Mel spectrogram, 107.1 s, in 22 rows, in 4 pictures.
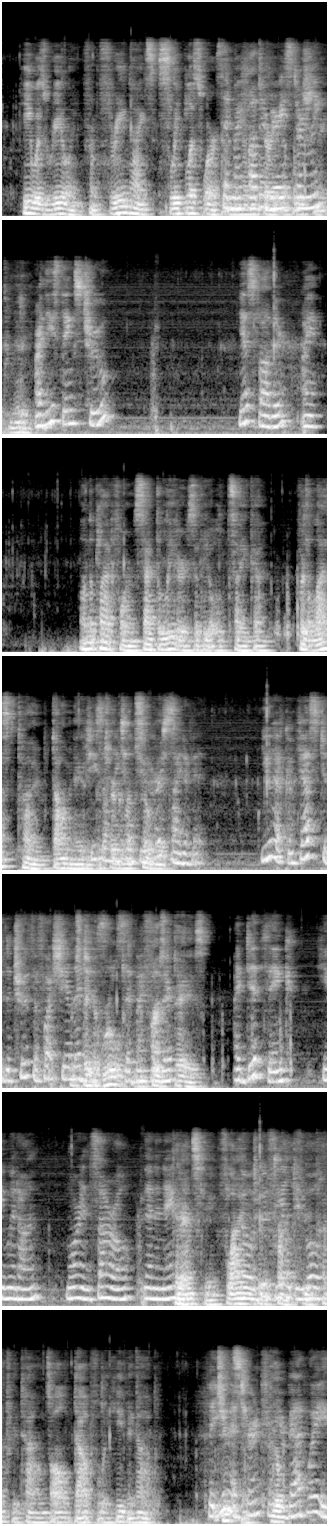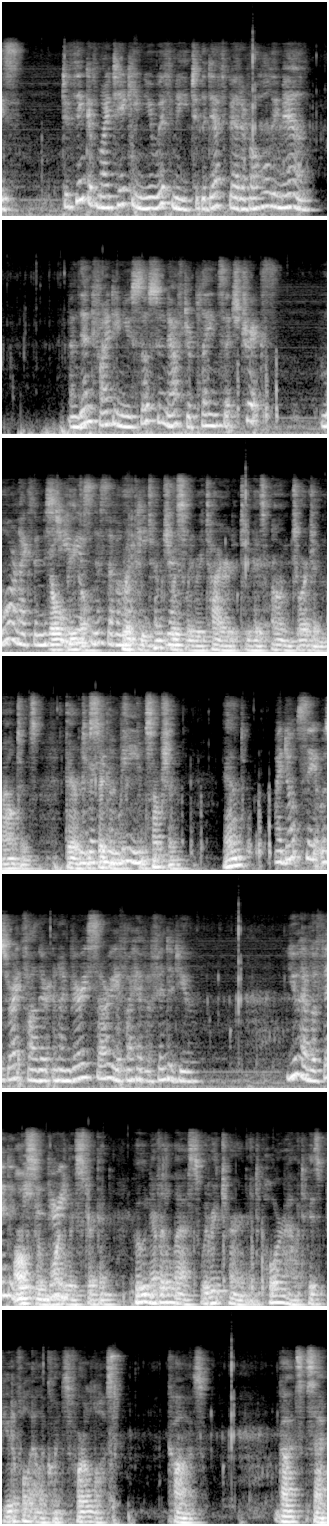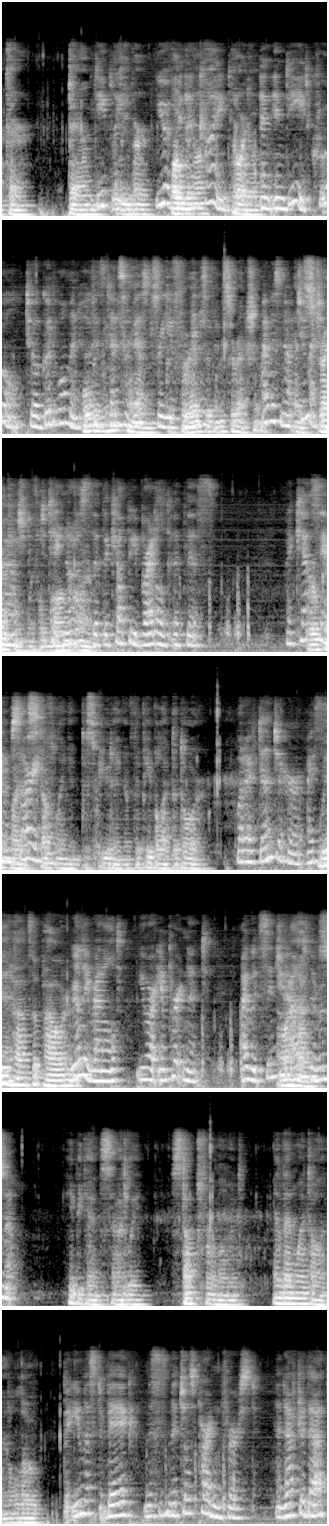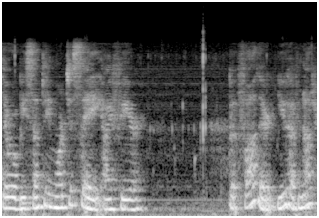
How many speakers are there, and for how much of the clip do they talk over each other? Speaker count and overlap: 2, about 23%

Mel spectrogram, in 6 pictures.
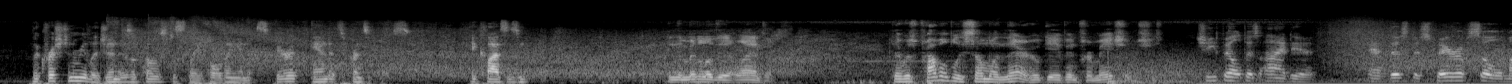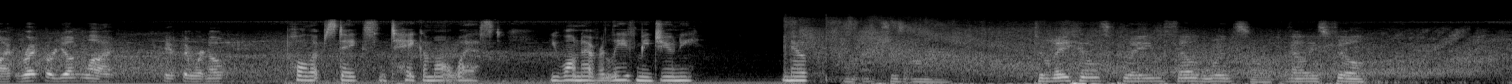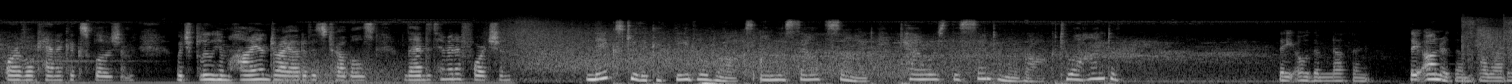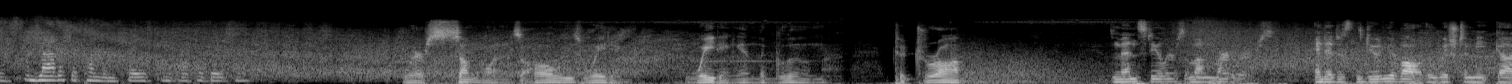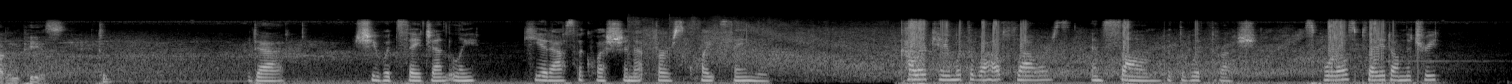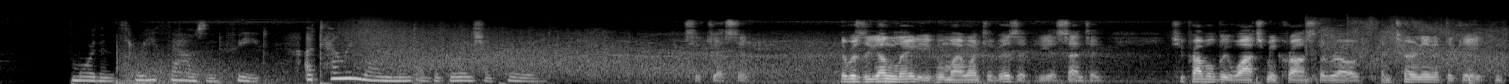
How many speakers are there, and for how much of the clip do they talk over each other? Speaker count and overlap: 9, no overlap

